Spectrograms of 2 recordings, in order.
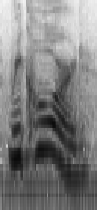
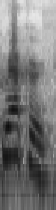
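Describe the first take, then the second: First: "Record" stressed on the second syllable; "Record" as a verb, end-stressed. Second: "Record" stressed on the first syllable; "Record" as a noun, weak second syllable. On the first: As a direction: say "Record" as rih-CORD. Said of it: "Here's the verb". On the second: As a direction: say "Record" as REC-erd. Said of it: "What's the noun?". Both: Shown as a demonstration.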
